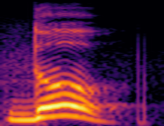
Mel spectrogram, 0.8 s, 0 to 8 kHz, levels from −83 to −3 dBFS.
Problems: none marked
